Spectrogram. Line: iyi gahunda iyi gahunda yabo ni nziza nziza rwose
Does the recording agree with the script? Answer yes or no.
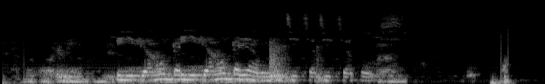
yes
